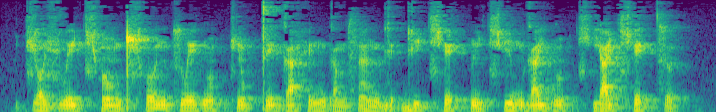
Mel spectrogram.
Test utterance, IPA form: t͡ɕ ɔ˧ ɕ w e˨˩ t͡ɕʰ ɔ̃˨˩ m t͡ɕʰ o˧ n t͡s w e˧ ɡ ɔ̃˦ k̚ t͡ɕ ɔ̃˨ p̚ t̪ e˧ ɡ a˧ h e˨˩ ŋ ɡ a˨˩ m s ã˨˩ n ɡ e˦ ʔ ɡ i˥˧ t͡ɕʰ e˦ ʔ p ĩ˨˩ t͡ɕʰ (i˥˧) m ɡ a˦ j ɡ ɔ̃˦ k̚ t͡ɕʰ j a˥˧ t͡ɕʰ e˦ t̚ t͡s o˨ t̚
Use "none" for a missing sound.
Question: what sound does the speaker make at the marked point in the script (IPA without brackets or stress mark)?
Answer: i˥˧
